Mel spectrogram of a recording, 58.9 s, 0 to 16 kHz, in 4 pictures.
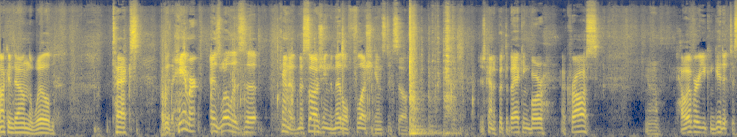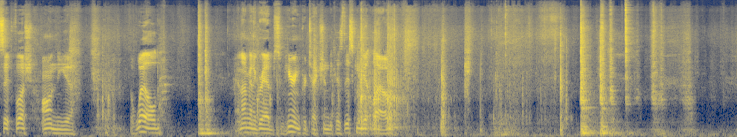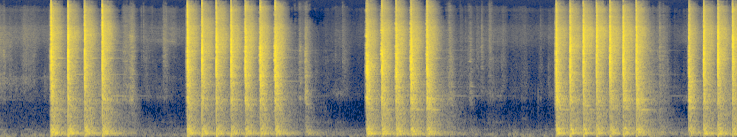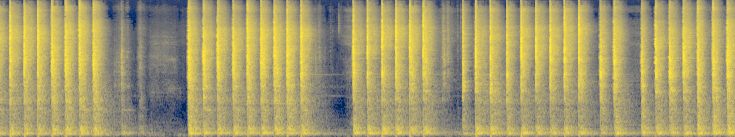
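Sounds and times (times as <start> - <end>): hammer striking sheet steel: 30.4 - 32.2, 33.2 - 35.7, 36.8 - 38.6, 40.6 - 46.8, 48.0 - 58.9.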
